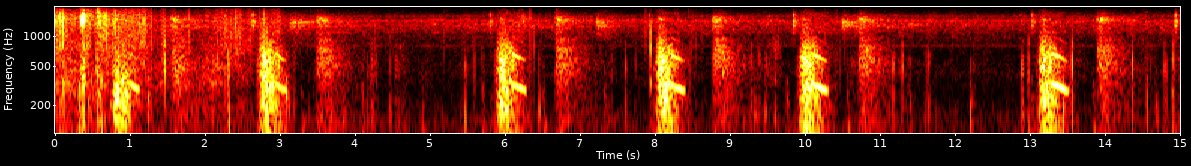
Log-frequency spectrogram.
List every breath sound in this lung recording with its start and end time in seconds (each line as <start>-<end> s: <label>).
0.68-1.35 s: inhalation
0.68-1.35 s: wheeze
1.44-2.30 s: exhalation
2.64-3.30 s: inhalation
2.64-3.30 s: wheeze
3.42-4.27 s: exhalation
5.86-6.53 s: inhalation
5.86-6.53 s: wheeze
6.62-7.38 s: exhalation
7.93-8.60 s: inhalation
7.93-8.60 s: wheeze
8.82-9.58 s: exhalation
9.89-10.55 s: inhalation
9.89-10.55 s: wheeze
10.68-11.35 s: exhalation
13.11-13.78 s: inhalation
13.11-13.78 s: wheeze
13.95-14.61 s: exhalation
